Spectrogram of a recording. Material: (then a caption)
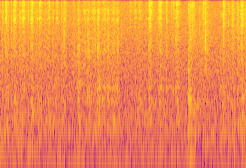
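Paper. A black pencil shades across a page of a white spiral paper sketchpad resting on a wooden table, making quiet, continuous scratchy rubbing strokes. The soft graphite rasp stays steady for the whole clip, with brief brighter flicks as the strokes change direction.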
